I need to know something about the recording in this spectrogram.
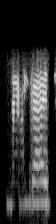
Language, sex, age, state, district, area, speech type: Maithili, female, 60+, Bihar, Begusarai, rural, conversation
